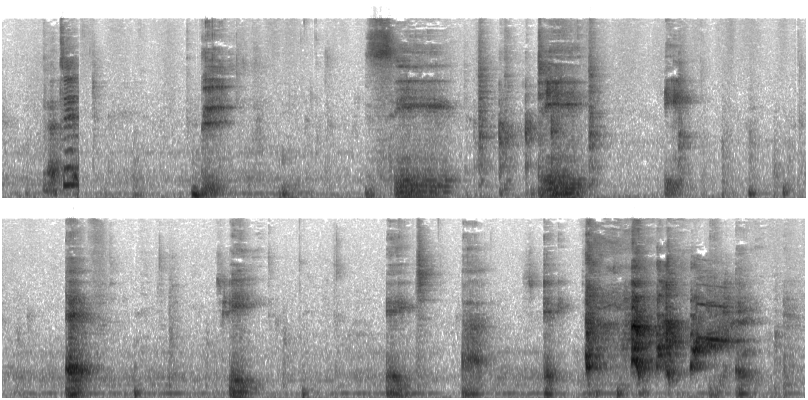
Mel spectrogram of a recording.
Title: She Burped the Alphabet 🤣 #shorts #burping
